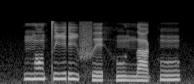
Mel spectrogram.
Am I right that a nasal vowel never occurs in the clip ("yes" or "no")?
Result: no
